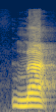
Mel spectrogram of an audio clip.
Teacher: மூணு சுழி ந சொல்லும்போது நாவோட நுனிப்பகுதி வந்து மேல் அன்னத்தோட நடுப்பகுதியை வந்து தொடணும்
